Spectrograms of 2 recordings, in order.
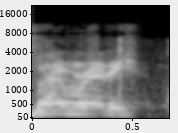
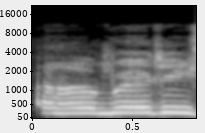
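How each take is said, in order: First: Eager, raised character voice; Kraz. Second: Very high, loud character voice; Dole. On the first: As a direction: insist eagerly in a higher voice. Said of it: "And Kraz goes". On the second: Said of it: "And Dole just goes". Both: Acted.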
